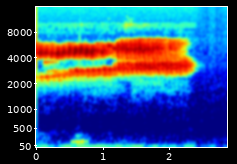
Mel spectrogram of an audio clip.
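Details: Canary song used as a tutor recording for pet canaries: a steady, rapid, buzzy trill on two high parallel tones lasting just over two seconds, rising slightly at the end before stopping abruptly, with no other sounds.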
